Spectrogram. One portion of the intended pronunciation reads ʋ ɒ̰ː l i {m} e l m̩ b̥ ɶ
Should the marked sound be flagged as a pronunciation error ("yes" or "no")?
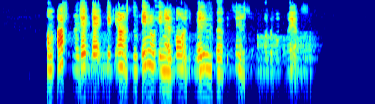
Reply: no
